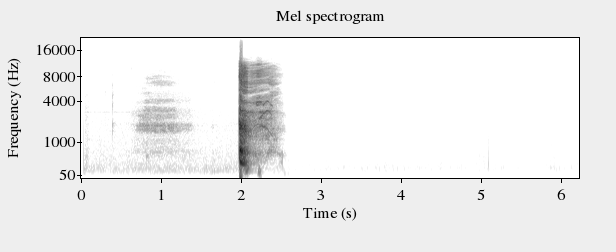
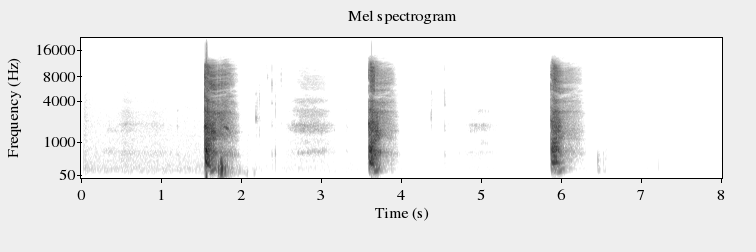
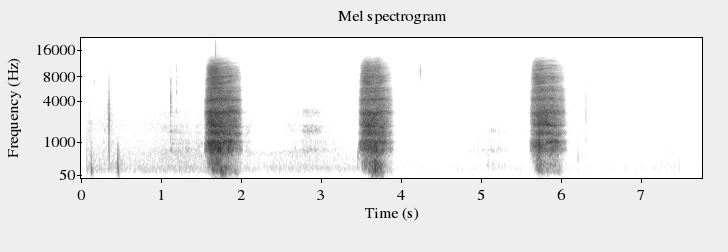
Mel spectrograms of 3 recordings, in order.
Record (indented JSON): {
  "cough_length": "6.2 s",
  "cough_amplitude": 32768,
  "cough_signal_mean_std_ratio": 0.11,
  "three_cough_length": "8.0 s",
  "three_cough_amplitude": 32768,
  "three_cough_signal_mean_std_ratio": 0.17,
  "exhalation_length": "7.8 s",
  "exhalation_amplitude": 31356,
  "exhalation_signal_mean_std_ratio": 0.27,
  "survey_phase": "beta (2021-08-13 to 2022-03-07)",
  "age": "65+",
  "gender": "Female",
  "wearing_mask": "No",
  "symptom_none": true,
  "smoker_status": "Never smoked",
  "respiratory_condition_asthma": false,
  "respiratory_condition_other": false,
  "recruitment_source": "REACT",
  "submission_delay": "1 day",
  "covid_test_result": "Negative",
  "covid_test_method": "RT-qPCR",
  "influenza_a_test_result": "Negative",
  "influenza_b_test_result": "Negative"
}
